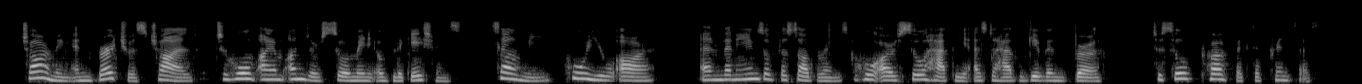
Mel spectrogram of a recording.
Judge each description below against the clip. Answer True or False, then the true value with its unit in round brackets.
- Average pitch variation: True (4.8 semitones)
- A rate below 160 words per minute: False (165 wpm)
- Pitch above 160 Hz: True (190 Hz)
